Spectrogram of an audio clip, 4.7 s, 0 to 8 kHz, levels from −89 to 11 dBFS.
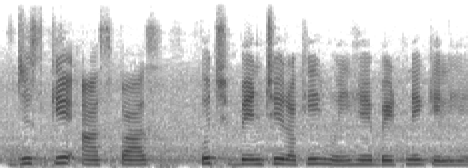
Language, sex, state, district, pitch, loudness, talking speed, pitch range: Hindi, female, Rajasthan, Churu, 210 Hz, -17 LUFS, 140 wpm, 200-230 Hz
